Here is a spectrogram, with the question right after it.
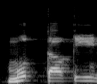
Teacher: کاف کو موٹا پڑھیں گے لیکن اب اس کی موٹائی تھوڑی کم ہو جائے گی کیونکہ اس کے نیچے زیر ہے. تو جب زبر اور پیش ہو تو موٹائی کا اور لیول ہوتا ہے اور زیر کے نیچے کم ہوتی ہے.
